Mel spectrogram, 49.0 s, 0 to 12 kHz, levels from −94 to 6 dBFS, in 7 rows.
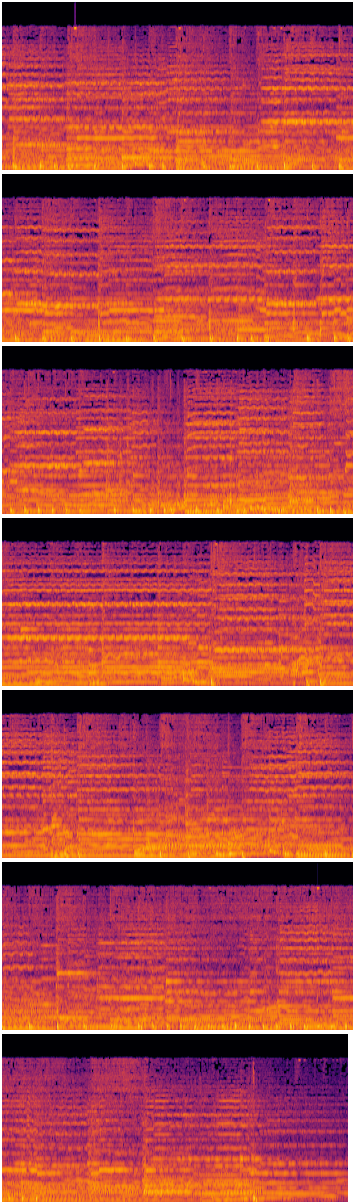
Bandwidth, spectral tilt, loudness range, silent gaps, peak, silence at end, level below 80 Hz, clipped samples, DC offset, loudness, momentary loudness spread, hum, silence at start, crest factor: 7.6 kHz; -5 dB/octave; 3 LU; none; 0 dBFS; 0 s; -22 dBFS; under 0.1%; under 0.1%; -15 LUFS; 4 LU; none; 0 s; 14 dB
